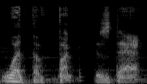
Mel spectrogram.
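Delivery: a grumbling dad under his breath; mock dad muttering, very soft; dad's mutter. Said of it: "he's just like".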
